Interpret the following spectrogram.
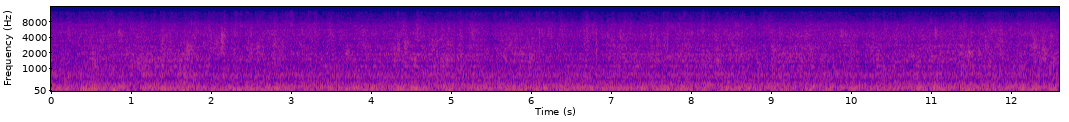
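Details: Frigidaire laundry centre washer, which had not drained or started with only the lid locking, is test-run after the fix. A steady, even rush of water fills the drum with no surging, normal water fill.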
